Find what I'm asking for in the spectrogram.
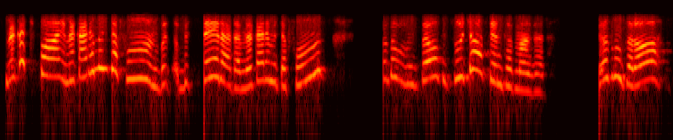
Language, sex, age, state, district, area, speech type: Kashmiri, female, 18-30, Jammu and Kashmir, Bandipora, rural, conversation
